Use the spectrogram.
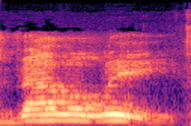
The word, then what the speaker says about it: Vallely: It's Vallely.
